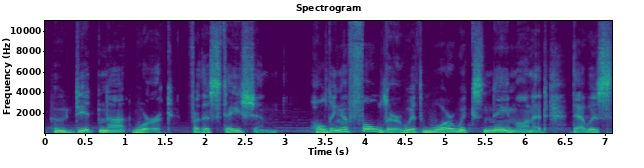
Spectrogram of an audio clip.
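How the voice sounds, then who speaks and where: A man narrating a scripted first-person horror story in a measured, deliberate, solemn manner. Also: mid-range voice. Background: background music.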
